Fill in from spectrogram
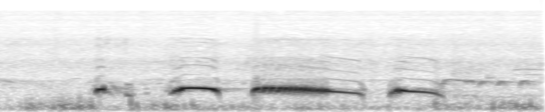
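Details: Spotted dove giving a mellow coo phrase: a brief clipped note, then a smooth coo, a long sustained coo and a shorter falling coo, over a low rumbling background.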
